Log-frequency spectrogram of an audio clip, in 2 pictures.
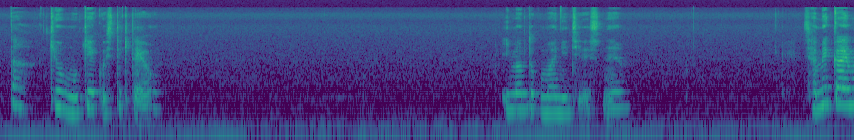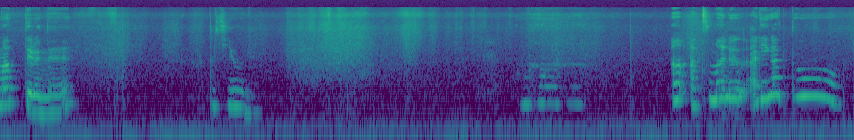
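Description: A young woman talks softly and cheerfully, close to a microphone, in short bursts with pauses.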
